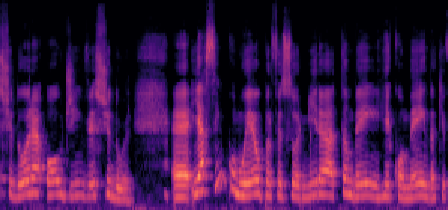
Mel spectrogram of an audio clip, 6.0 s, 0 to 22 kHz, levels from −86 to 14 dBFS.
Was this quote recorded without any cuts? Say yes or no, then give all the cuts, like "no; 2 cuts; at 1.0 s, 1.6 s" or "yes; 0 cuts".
yes; 0 cuts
